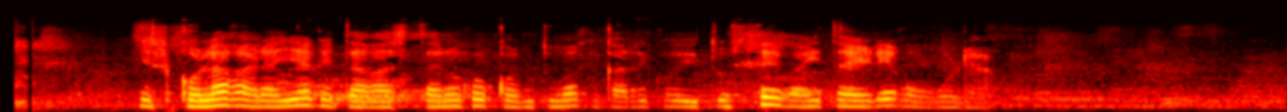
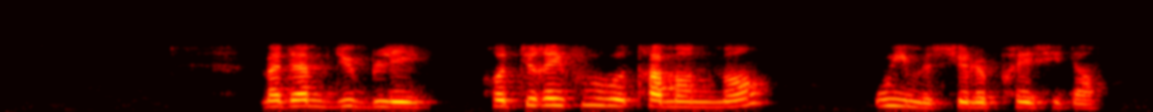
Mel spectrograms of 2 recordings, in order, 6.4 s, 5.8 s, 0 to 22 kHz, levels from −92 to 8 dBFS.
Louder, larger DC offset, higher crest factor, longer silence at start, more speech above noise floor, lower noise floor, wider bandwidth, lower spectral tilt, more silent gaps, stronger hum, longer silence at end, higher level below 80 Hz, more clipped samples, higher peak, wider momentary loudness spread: first, -24 LUFS vs -32 LUFS; neither; about the same, 20 dB vs 22 dB; second, 0.05 s vs 1.3 s; second, 23 dB vs 55 dB; second, -47 dBFS vs -86 dBFS; first, 9.6 kHz vs 4.5 kHz; first, -5.5 dB/octave vs -2 dB/octave; neither; neither; second, 0 s vs 0.3 s; first, -76 dBFS vs -82 dBFS; neither; first, -4 dBFS vs -10 dBFS; first, 25 LU vs 11 LU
